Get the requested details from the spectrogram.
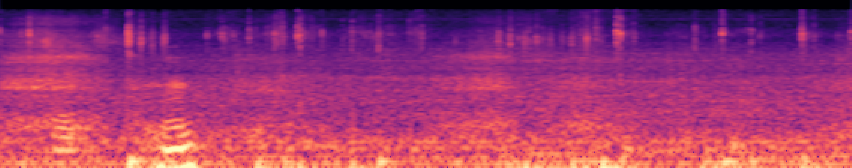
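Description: Computer keys click quickly as someone types.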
